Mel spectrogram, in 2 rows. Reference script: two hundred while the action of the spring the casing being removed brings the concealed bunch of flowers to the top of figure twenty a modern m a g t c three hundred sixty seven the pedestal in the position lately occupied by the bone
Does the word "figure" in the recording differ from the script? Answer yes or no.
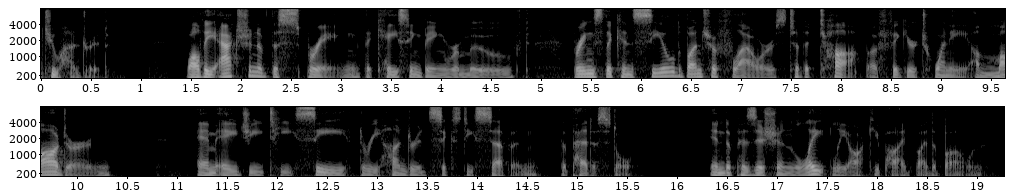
no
